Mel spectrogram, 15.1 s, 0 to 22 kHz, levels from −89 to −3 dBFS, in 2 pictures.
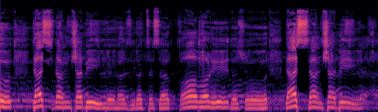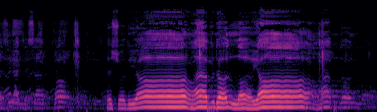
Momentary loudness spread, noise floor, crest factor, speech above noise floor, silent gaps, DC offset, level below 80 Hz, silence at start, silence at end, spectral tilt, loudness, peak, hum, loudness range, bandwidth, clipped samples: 23 LU; -68 dBFS; 24 dB; 33 dB; none; under 0.1%; -66 dBFS; 0 s; 0.5 s; -3.5 dB/octave; -34 LUFS; -12 dBFS; none; 13 LU; 16 kHz; under 0.1%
